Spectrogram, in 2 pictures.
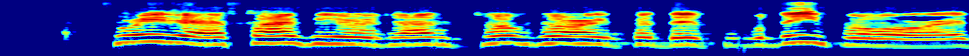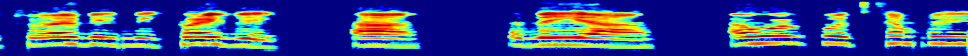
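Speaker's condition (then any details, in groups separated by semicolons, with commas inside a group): ALS; cannot walk, advanced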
